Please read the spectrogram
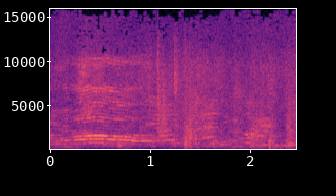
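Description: A child's high voice calling out, rising and then falling over about a second, over the chatter of a crowd; a sharp knock about one and a half seconds in.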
